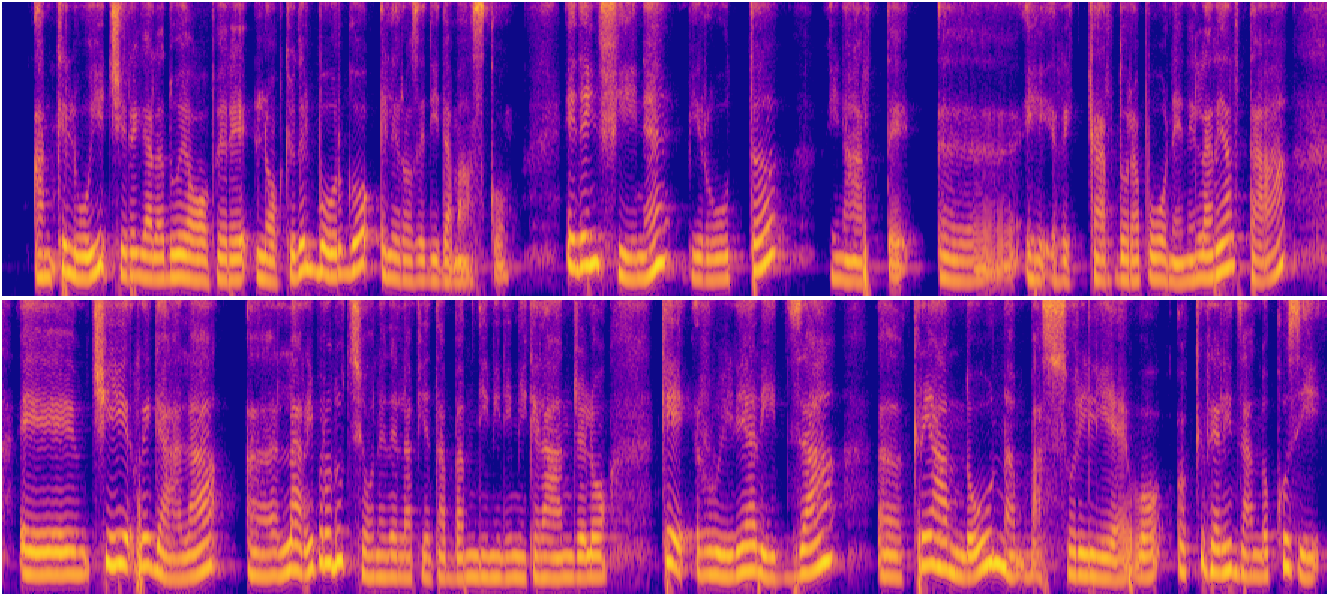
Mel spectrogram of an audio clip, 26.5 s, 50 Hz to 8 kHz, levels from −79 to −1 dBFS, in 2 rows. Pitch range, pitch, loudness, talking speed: 165-250 Hz, 185 Hz, -16 LUFS, 105 wpm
